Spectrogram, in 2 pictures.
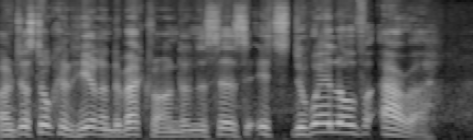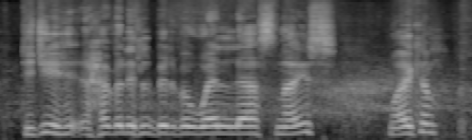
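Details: Adult male speaker; ordinary speech.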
